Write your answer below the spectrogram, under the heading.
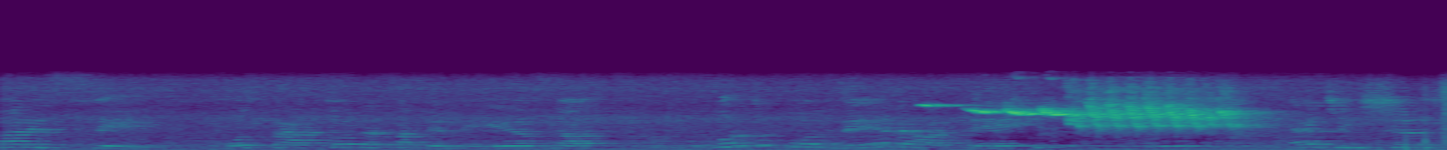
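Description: A lined seedeater gives a short burst of high, buzzy, rapid twittering song near the end, after several seconds of a person talking.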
